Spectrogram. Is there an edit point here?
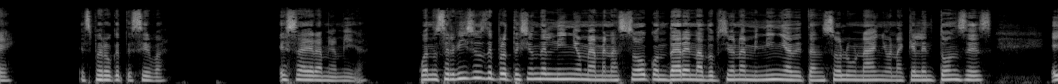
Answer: no; 0 cuts

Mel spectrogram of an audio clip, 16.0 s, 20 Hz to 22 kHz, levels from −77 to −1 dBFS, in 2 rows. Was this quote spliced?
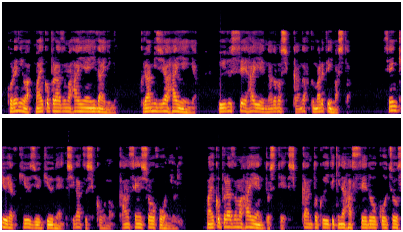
no; 0 cuts

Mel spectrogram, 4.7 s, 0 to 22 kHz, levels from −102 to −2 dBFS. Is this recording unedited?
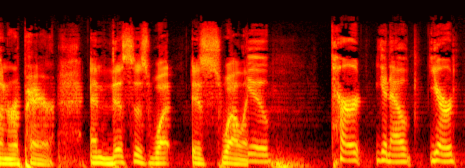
no; 1 cut; at 2.5 s

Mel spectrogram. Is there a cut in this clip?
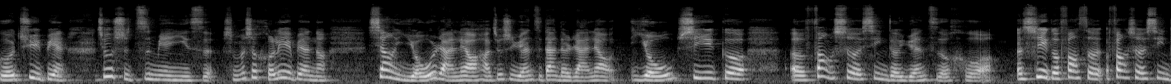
yes; 1 cut; at 1.0 s

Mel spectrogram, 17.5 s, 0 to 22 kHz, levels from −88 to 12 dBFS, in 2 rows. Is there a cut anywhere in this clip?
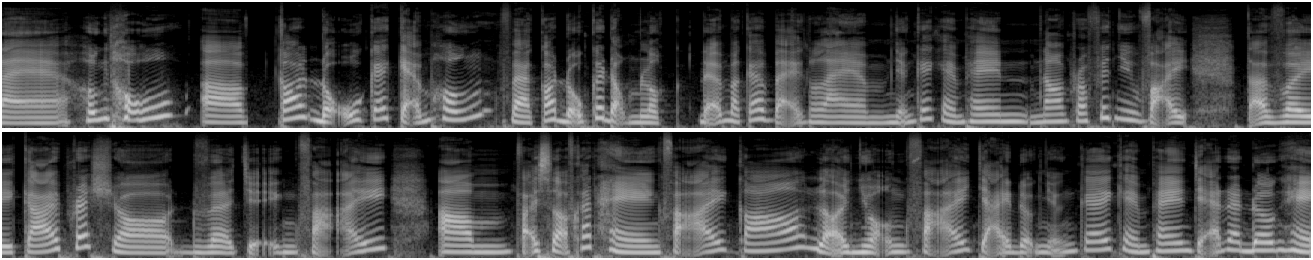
yes; 2 cuts; at 1.6 s, 6.9 s

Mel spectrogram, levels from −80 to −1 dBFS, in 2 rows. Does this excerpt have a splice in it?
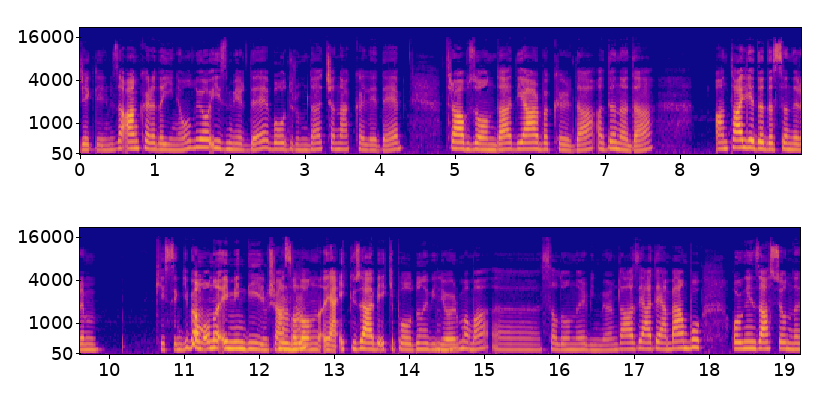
no; 0 cuts

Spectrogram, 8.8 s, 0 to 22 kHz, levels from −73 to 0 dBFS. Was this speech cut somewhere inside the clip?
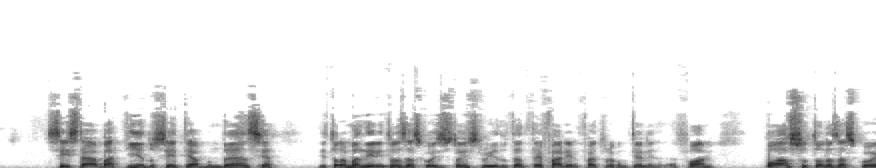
no; 0 cuts

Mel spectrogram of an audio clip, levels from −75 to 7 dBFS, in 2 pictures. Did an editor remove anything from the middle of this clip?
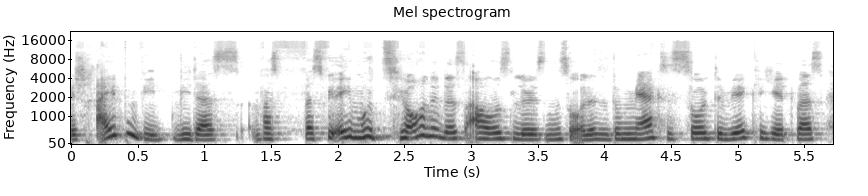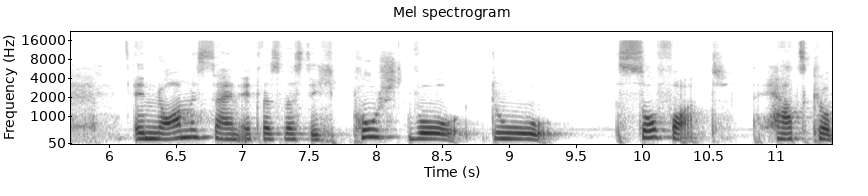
yes; 1 cut; at 8.2 s

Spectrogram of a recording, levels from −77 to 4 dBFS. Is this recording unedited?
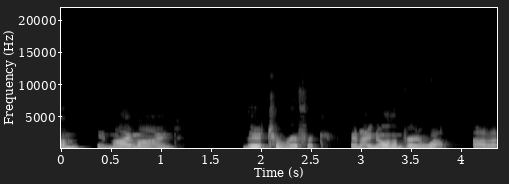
yes; 0 cuts

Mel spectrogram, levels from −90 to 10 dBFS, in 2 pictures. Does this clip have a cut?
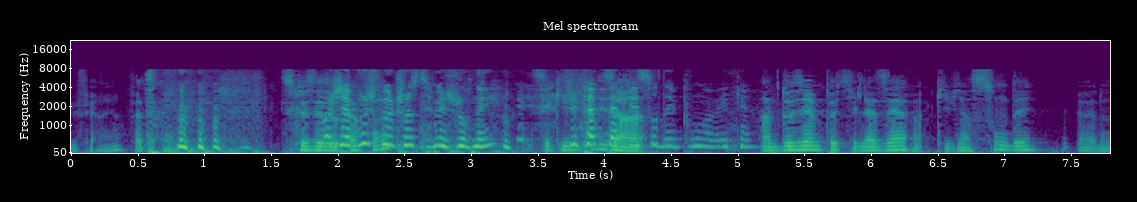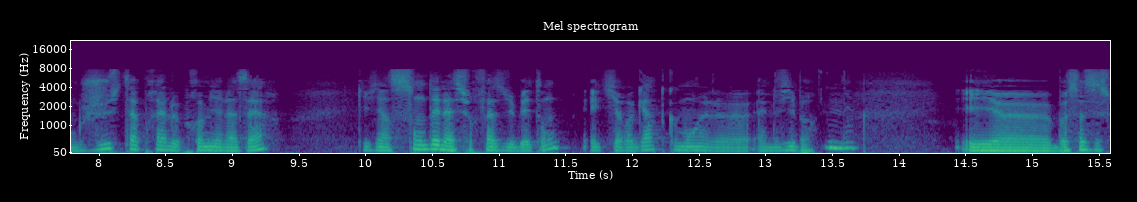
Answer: no; 0 cuts

